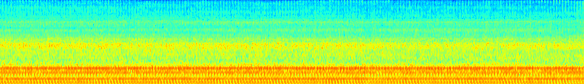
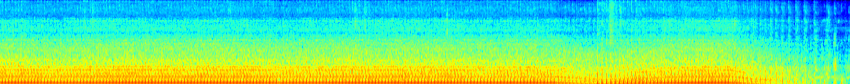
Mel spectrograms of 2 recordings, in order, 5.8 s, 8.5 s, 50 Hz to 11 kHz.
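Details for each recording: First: Yard Machines mower single-cylinder after tune-up (auto-throttle unbent, carb diaphragm, air filter, oil change, blade sharpened): steady even buzz, no surging or missing, burning off excess fuel with some raw exhaust; normal running. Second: Yard Machines push mower with an engine dated around February 1999, traded in with a bent-back auto-throttle: it runs steady for a few seconds, then stumbles, sags and dies, possibly from too much gas. Symptoms of a bad carb diaphragm; diaphragm and air filter to be replaced.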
